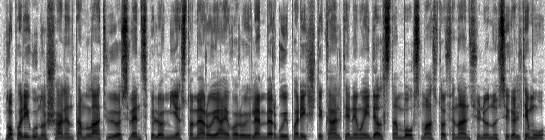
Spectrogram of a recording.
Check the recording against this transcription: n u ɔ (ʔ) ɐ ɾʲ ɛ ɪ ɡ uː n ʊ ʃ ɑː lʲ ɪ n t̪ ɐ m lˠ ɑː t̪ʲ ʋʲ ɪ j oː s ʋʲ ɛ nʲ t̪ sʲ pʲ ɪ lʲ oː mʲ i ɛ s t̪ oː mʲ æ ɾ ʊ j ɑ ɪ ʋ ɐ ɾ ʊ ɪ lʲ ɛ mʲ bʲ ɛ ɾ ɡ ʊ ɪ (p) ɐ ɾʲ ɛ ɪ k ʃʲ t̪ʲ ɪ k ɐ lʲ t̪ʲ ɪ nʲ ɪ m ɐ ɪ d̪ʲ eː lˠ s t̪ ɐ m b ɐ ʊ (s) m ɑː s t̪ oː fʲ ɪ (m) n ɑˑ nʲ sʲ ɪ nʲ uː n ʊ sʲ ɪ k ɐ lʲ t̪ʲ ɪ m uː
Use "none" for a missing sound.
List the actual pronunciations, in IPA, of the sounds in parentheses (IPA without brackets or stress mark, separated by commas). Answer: p, p, s, none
